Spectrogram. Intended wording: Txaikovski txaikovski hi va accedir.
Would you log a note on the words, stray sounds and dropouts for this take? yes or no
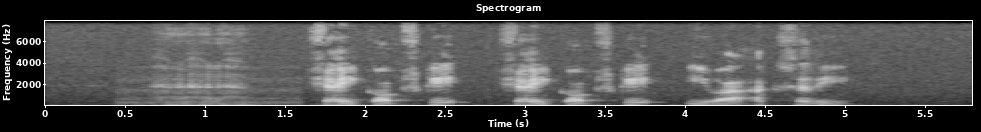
yes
